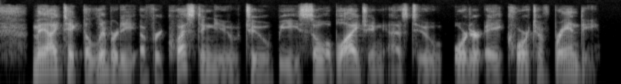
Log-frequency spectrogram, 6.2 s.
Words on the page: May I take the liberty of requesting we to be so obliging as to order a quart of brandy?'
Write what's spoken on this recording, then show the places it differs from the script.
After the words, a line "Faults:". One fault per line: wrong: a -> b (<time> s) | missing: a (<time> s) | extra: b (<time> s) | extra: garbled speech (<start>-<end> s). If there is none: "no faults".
May I take the liberty of requesting you to be so obliging as to order a quart of brandy?'
Faults:
wrong: we -> you (2.1 s)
